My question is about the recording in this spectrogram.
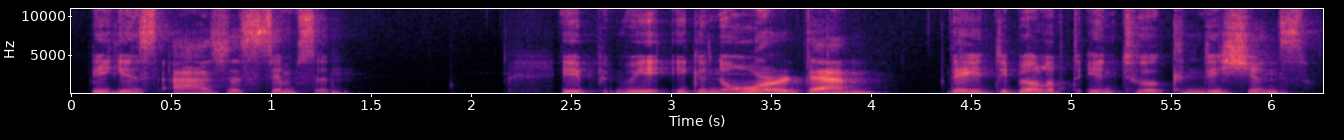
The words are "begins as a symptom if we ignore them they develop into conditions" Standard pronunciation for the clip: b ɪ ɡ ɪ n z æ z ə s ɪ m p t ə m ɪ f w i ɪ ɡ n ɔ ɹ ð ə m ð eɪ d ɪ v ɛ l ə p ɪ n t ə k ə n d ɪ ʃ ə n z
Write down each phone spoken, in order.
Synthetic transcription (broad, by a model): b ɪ ɡ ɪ n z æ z ə s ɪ m p s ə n ɪ f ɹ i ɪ ɡ n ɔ ɹ ð ə m ð eɪ d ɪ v ɛ l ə p ɪ n t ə k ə n d ɪ ʃ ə n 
